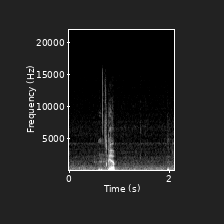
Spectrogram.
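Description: A single computer mouse click, followed by a man briefly saying "yep", over quiet room tone.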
